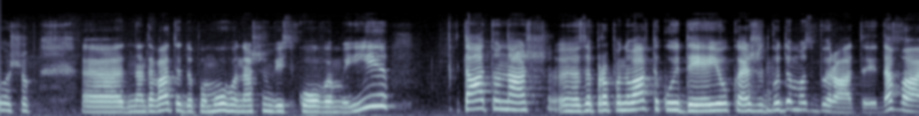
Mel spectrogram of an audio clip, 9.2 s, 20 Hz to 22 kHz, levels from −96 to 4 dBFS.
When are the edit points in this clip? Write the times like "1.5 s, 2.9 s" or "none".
7.6 s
